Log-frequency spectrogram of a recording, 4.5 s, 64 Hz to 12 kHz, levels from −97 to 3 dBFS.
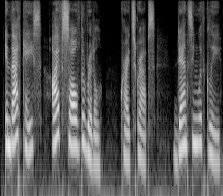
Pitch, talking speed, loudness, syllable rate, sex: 220 Hz, 160 wpm, -19 LUFS, 4.7 syllables/s, female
